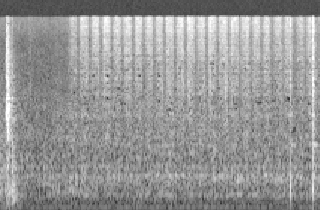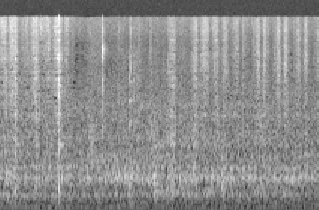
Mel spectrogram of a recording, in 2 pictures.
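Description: Faint, quick back-and-forth rubbing of a solvent-soaked cloth rag on a painted stainless steel tumbler, several strokes a second, dissolving the paint off one spot to bare the glitter beneath. The strokes grow softer about halfway through.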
